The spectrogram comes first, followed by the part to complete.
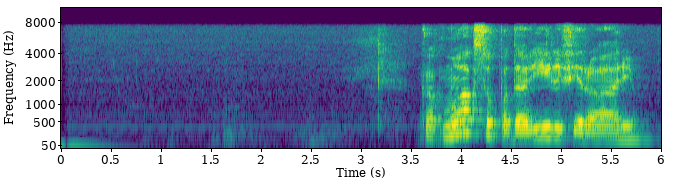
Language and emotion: Russian, sad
